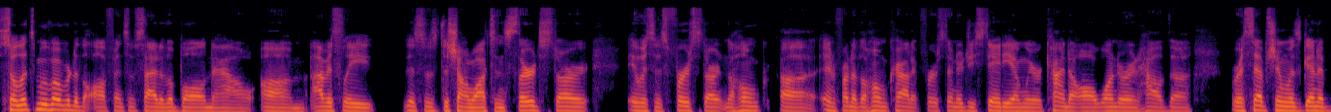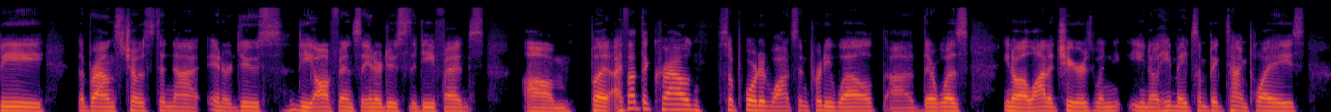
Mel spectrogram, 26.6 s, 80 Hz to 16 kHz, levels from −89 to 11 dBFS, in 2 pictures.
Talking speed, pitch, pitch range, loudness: 205 wpm, 130 Hz, 125-140 Hz, -26 LUFS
